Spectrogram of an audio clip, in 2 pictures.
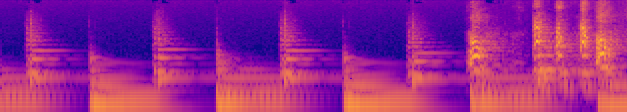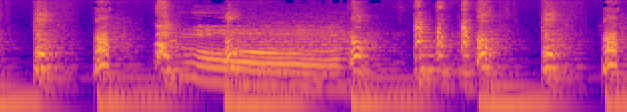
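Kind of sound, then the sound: animal, dogs barking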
